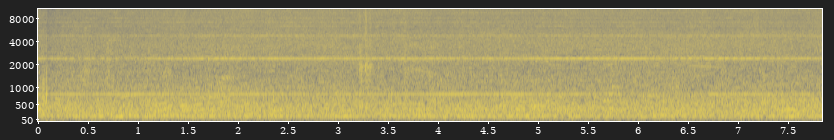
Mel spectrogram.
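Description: Aircraft turbine engine running steadily at idle: a loud, even rush of noise with steady high-pitched whine tones.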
